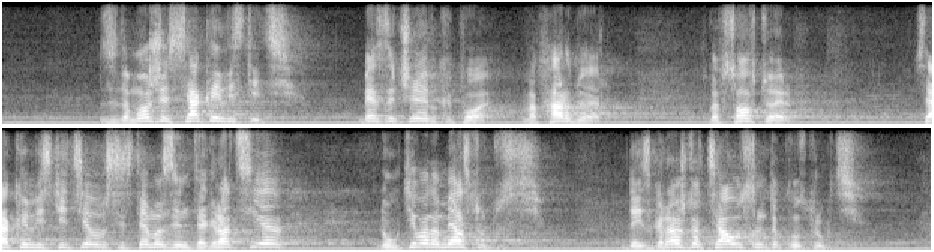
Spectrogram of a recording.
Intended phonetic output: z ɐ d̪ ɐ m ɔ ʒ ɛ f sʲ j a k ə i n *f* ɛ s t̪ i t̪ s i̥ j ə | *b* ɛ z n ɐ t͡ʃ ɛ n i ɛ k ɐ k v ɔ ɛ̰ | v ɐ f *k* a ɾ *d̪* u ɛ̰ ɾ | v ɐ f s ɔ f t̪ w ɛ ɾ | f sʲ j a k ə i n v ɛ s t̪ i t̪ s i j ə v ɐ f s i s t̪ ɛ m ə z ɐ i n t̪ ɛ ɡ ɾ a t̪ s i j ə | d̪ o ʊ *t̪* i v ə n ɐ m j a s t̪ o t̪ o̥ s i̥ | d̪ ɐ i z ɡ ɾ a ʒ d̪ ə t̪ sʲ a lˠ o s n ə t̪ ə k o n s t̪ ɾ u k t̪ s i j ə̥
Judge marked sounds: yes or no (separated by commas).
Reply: no, yes, no, yes, yes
